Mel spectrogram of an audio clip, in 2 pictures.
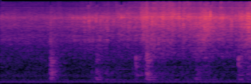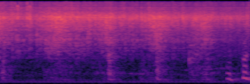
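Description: A spoon scrapes and turns salted elephant foot yam in a hot pan, giving soft repeated stirring strokes over a steady low sizzle, close and moderately quiet.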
